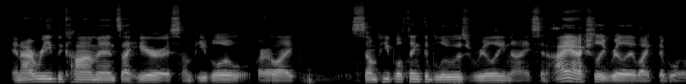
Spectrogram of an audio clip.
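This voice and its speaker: A man's fairly low voice with an American accent and fairly even intonation, in a very clean recording with a silent background. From New Jersey. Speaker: musician and reaction channel host. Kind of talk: casual vlog monologue. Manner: loud, projecting.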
